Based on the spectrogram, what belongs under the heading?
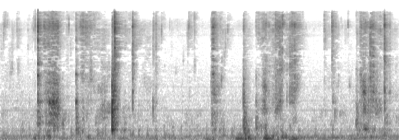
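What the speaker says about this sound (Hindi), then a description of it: "अभी इसको मिक्स कर देंगे थोड़ा" Chicken curry is mixed in a pot, with a spoon scraping and clinking against the metal in scattered bursts, soft stirring and faint sizzle between strokes, fairly quiet and close.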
